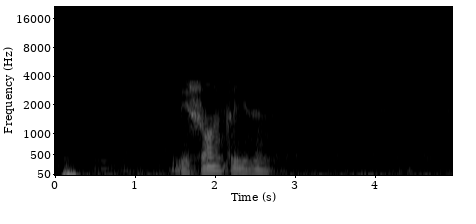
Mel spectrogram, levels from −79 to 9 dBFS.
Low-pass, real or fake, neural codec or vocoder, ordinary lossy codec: 3.6 kHz; fake; codec, 16 kHz, 8 kbps, FunCodec, trained on LibriTTS, 25 frames a second; none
